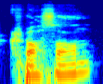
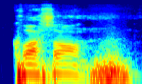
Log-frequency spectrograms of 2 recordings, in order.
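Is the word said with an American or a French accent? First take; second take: American; French. First: It is said in an American English accent. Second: It is said in a French accent, without an R. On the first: "in like uh, U S English they say croissant" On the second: "in French you don't pronounce the R"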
